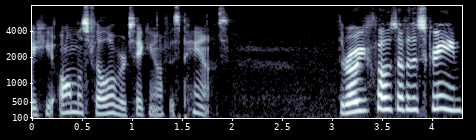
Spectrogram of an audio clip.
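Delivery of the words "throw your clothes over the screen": high, loud demand. A narrator's reading. Karen orders Jerry to hand over clothes, loud demand. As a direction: order it loudly. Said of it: "demanded Karen".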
